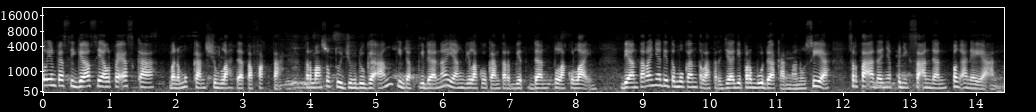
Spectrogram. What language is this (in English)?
Indonesian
